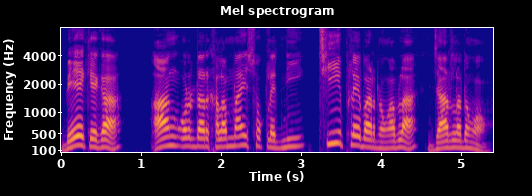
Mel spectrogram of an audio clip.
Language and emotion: Bodo, angry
